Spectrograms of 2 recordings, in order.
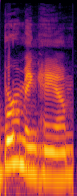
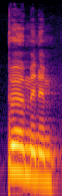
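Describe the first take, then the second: First: "Birmingham" with a fully sounded "ham" ending; American-style "Birmingham", every syllable spelled out; American pronunciation. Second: "Birmingham" as a loud British "BUR-min-um"; British-style "Birmingham", no "ham" at the end; British pronunciation. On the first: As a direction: say "Birmingham" loudly, stressing out the "ham". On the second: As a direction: say "Birmingham" with the ending swallowed to "um". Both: Shown as a demonstration. Not Birmingham, Birmingham.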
